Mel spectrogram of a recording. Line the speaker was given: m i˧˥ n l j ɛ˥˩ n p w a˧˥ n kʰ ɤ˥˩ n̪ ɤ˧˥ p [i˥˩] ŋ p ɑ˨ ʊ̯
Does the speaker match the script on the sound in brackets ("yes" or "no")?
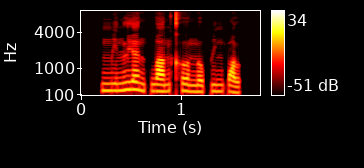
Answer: no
